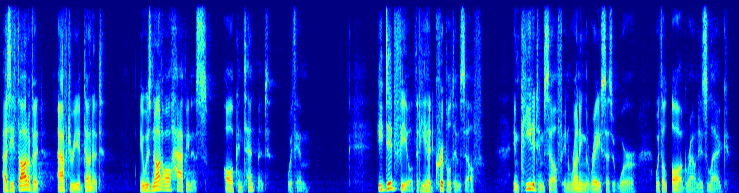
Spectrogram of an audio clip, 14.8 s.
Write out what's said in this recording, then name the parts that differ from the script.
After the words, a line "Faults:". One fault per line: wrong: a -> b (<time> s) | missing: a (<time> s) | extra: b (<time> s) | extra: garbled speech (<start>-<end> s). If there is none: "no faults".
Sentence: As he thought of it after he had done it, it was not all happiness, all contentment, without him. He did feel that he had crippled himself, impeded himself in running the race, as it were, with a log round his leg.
As he thought of it after he had done it, it was not all happiness, all contentment, with him. He did feel that he had crippled himself, impeded himself in running the race, as it were, with a log round his leg.
Faults:
wrong: without -> with (5.7 s)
